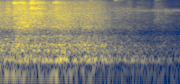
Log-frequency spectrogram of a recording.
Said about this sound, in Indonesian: aduh berisik ya untuk Bentar, kita biarin dulu motor itu lewat ya. Ya gimana ya? kita ngerekord bukan di studio cuy.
